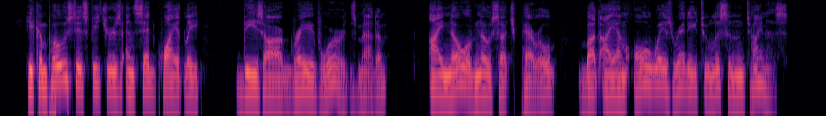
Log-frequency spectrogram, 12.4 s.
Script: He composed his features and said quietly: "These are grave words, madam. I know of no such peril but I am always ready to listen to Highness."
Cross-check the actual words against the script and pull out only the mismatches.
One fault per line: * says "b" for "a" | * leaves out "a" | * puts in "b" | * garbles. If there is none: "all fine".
all fine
